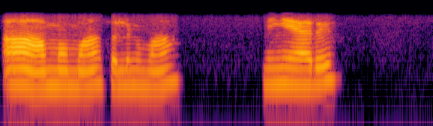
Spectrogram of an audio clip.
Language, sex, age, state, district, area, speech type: Tamil, female, 18-30, Tamil Nadu, Thanjavur, urban, conversation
